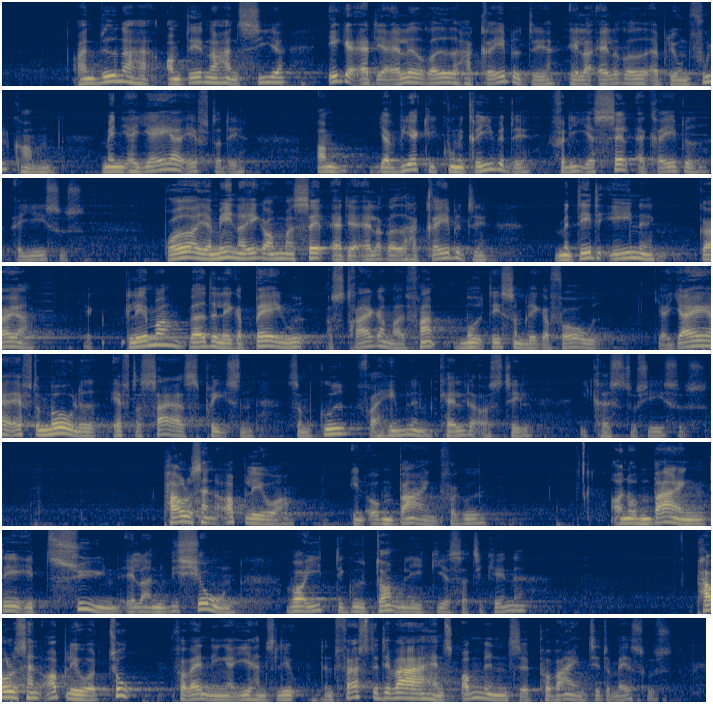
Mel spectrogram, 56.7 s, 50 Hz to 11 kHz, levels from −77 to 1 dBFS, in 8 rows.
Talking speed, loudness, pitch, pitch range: 140 wpm, -28 LUFS, 125 Hz, 115-145 Hz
